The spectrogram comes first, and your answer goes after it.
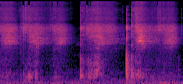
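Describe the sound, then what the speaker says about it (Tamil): Puffed rice is dry-roasted in a pan and stirred, giving a dry rustling scrape with a couple of sharp metallic knocks of the spoon against the pan, close and moderately quiet. "இப்போ பொரியை போட்டுச்சு லைட்டாக வறுத்து பொடி சூடு வரைக்கும் வறுத்தால் மட்டும் போதும்"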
